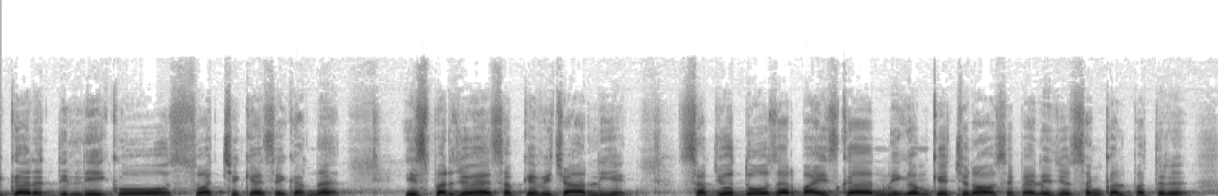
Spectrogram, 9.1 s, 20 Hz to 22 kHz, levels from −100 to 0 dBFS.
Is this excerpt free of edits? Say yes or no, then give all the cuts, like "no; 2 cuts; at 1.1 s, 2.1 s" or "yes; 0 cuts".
no; 1 cut; at 5.3 s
